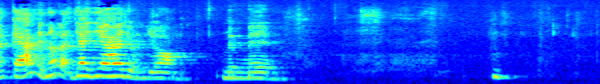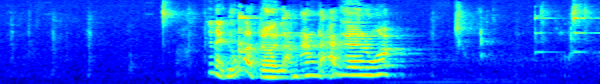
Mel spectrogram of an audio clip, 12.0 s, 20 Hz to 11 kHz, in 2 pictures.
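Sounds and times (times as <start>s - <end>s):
wet chewing clicks: 5.2s - 7.9s, 10.2s - 12.0s.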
